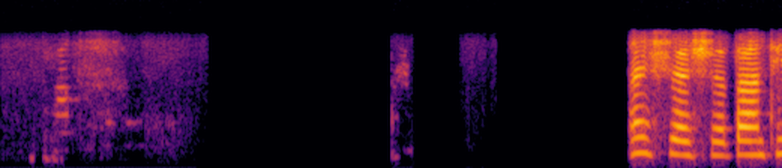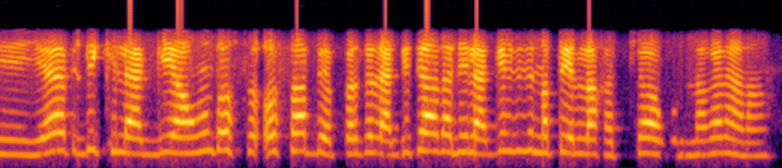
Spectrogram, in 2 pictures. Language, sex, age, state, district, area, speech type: Dogri, female, 60+, Jammu and Kashmir, Reasi, rural, conversation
